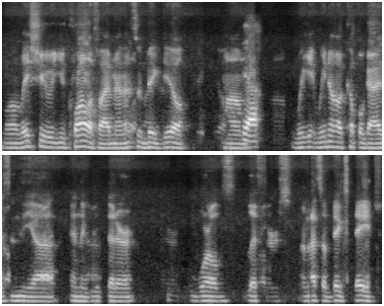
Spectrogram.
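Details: Adult man speaking; typical speech.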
